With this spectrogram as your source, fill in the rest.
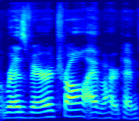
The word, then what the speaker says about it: resveratrol: story um that the res I can't even pronounce that res I think it's resveratol Resveratrol I have a hard time saying it yeah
